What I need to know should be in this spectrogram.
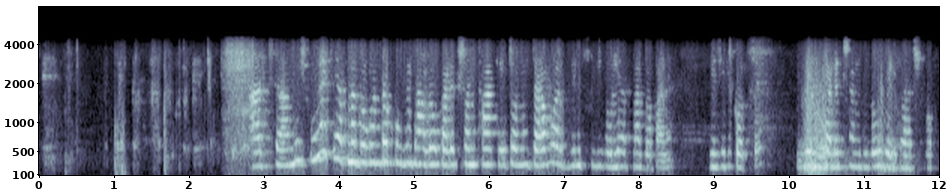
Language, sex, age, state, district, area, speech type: Bengali, female, 18-30, West Bengal, Dakshin Dinajpur, urban, conversation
